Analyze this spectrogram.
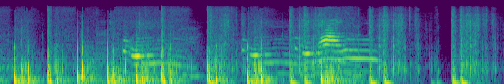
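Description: A cat meows a few times.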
